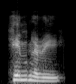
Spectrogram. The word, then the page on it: hymnary: Indian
